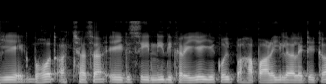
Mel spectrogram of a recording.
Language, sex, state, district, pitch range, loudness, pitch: Hindi, male, Punjab, Kapurthala, 105-115 Hz, -19 LUFS, 110 Hz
